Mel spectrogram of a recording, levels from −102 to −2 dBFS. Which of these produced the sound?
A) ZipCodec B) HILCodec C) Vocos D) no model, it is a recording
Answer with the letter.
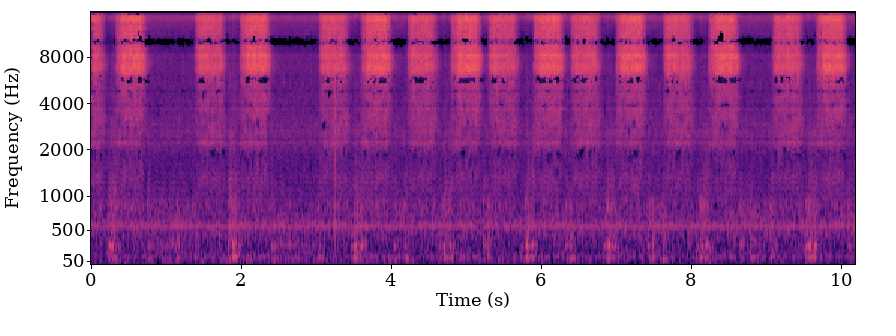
C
